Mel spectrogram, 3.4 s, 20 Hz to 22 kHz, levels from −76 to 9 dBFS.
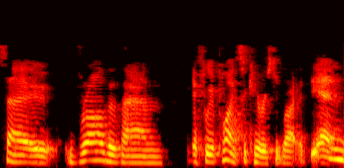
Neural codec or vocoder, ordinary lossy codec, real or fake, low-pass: vocoder, 22.05 kHz, 80 mel bands, WaveNeXt; MP3, 32 kbps; fake; 7.2 kHz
